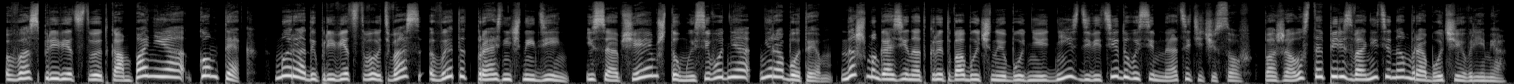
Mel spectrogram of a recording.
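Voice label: ivr Russian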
